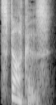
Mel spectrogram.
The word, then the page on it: starkers: British English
